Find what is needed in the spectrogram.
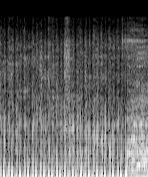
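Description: Very loud, steady low bass tone played through a competition car-audio system's subwoofers, heard inside the car, with a buzzing rattle alongside it. It stops just before the end as music with singing starts.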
